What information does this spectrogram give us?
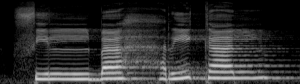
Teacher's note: Huruf ra dibaca secara tarqiq. Karena berharakat kasrah. Cara bacanya tipis.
